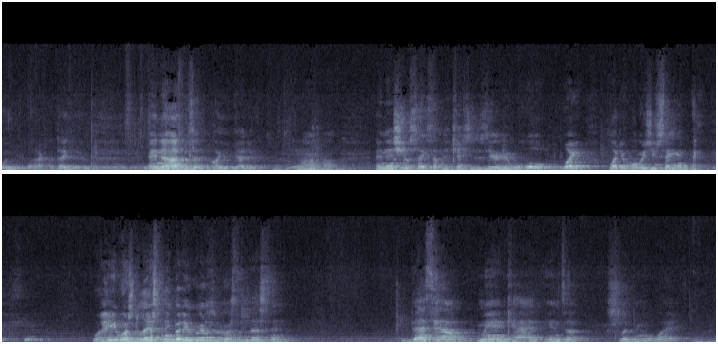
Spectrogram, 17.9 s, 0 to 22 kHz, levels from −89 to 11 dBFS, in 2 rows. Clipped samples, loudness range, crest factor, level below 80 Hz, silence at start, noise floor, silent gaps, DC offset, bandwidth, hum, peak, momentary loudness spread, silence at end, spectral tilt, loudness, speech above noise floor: under 0.1%; 6 LU; 22 dB; -56 dBFS; 0 s; -48 dBFS; none; under 0.1%; 16.5 kHz; none; -2 dBFS; 18 LU; 0 s; -5 dB/octave; -24 LUFS; 24 dB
